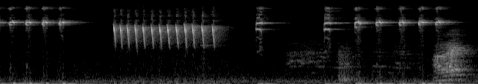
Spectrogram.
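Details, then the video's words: Olive-backed sunbird master recording meant to provoke other sunbirds: very high, thin notes, with a few sharp chips, a fast buzzy trill of about a dozen notes, then more bright repeated chips. "Kolibri Ninja Gacor Full Materi"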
